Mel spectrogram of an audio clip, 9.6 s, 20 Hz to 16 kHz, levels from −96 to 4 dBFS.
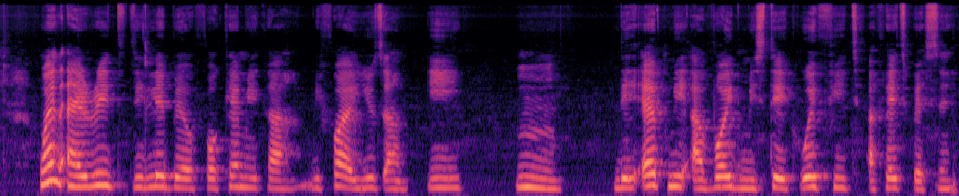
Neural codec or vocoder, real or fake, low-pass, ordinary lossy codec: vocoder, 48 kHz, 128 mel bands, Vocos; fake; 14.4 kHz; none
